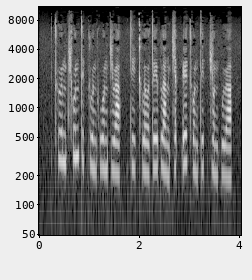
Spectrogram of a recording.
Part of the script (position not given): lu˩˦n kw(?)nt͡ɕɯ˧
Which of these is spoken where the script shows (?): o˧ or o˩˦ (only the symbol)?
o˧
